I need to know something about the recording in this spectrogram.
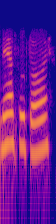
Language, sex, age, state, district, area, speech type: Assamese, female, 18-30, Assam, Charaideo, urban, conversation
